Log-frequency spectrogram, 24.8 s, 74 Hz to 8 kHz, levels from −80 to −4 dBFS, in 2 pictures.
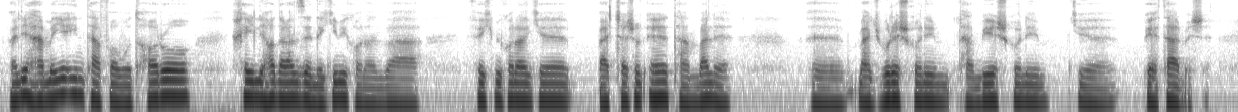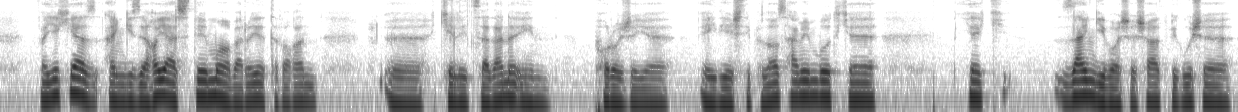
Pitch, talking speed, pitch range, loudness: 120 Hz, 120 wpm, 110-125 Hz, -27 LUFS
